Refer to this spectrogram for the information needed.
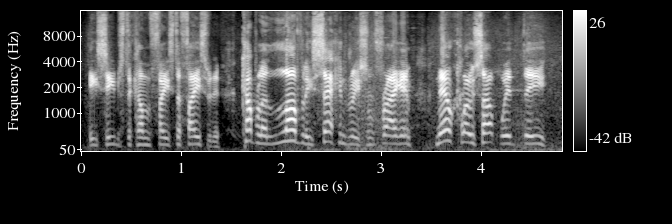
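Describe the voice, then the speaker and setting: Excitable game caster, high and very bright voice, light hiss behind. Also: male voice, fast talker. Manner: excitable, jokey, shouts at big plays. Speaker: game commentator. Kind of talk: esports commentary.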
